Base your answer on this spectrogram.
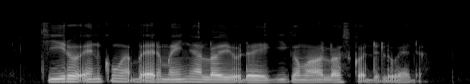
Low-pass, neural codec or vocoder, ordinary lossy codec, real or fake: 7.2 kHz; none; none; real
